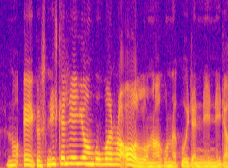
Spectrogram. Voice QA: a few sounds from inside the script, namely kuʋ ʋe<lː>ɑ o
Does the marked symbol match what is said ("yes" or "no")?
no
